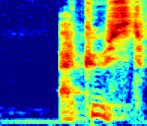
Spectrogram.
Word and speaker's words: Écoust: Whenever they were in a trench, whenever Schofield's in the city of, or town of Écoust. Écoust, well done. Excellent French pronunciation.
